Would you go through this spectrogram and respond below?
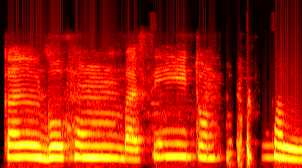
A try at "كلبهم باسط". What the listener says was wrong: বাসিতুন হবে না আপু, বা এর মধ্যে একটা লিফ নেন। বা আলিফ জবর বা। كلبهم كلبهم باسط كلبهم باسط أبا أبا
